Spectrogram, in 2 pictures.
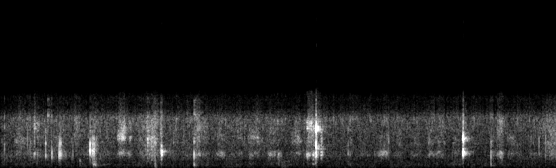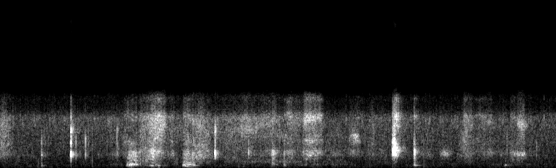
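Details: Child's repeated short, sharp catches of breath every second or two in a quiet room; hiccups.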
